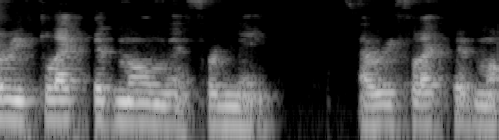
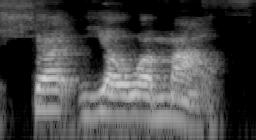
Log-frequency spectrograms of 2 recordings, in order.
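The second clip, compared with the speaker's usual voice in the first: put-on slow, drawn-out New England accent. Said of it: "That New England accent was always there".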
